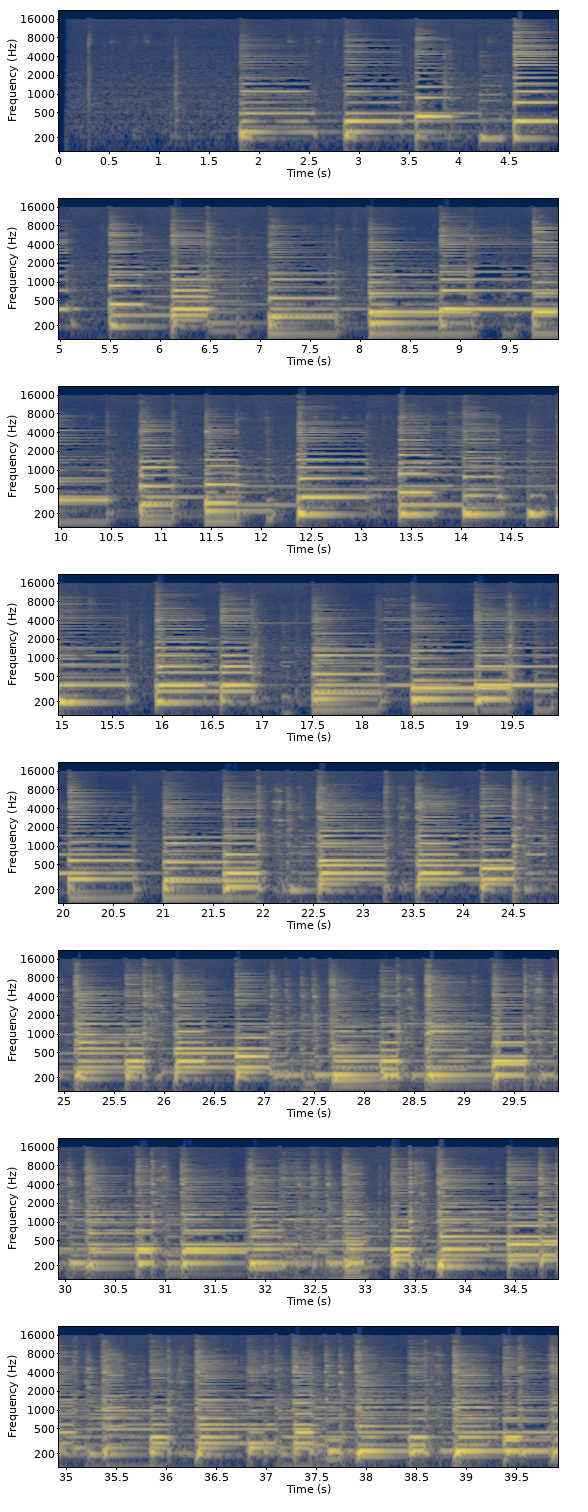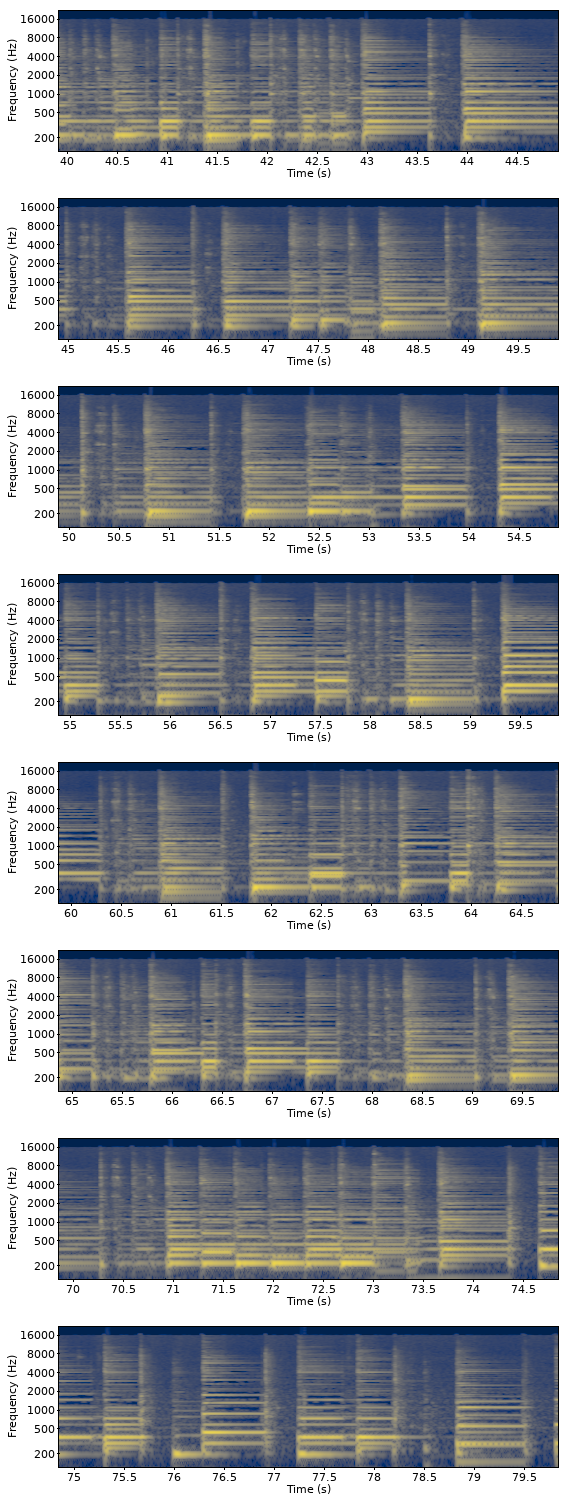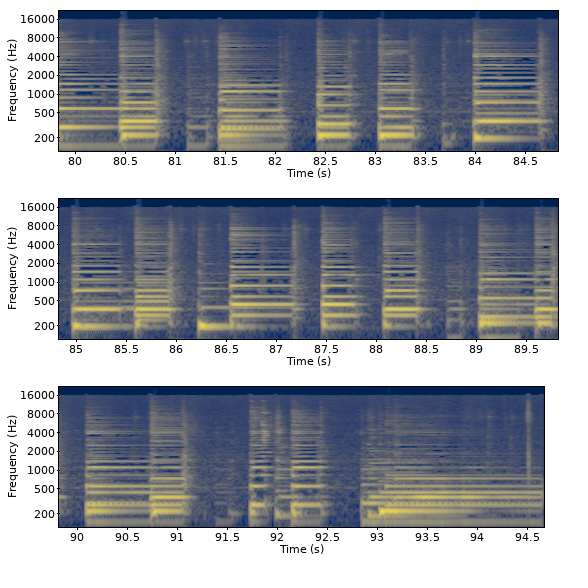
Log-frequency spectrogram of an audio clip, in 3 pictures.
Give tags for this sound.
Guitar
Instrumental
strings

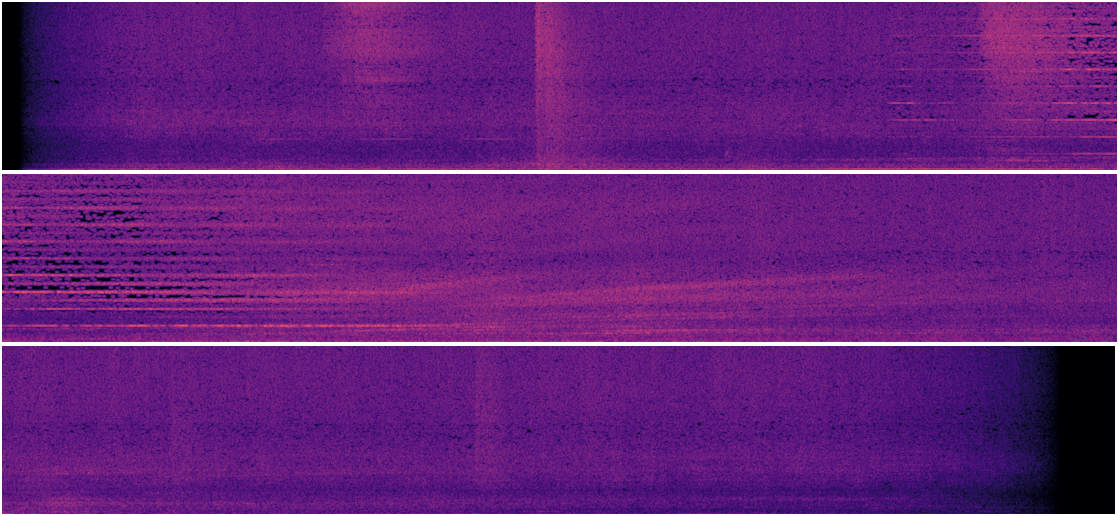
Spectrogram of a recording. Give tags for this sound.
subway
metro
train

